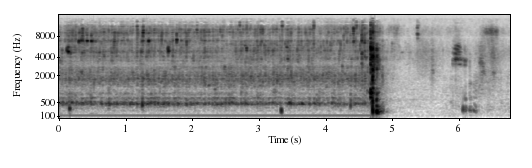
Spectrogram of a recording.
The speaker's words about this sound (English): I'm gonna add some more water.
